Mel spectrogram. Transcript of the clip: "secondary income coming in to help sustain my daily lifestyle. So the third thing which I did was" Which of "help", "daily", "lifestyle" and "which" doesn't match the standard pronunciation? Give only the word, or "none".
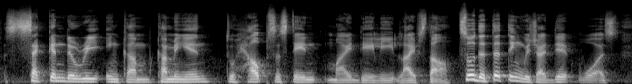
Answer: none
